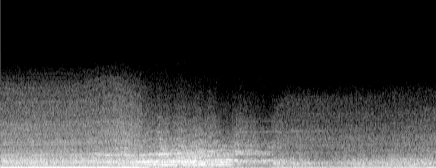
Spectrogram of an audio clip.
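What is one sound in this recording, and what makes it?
Tyres screech briefly as a van swerves round a corner.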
